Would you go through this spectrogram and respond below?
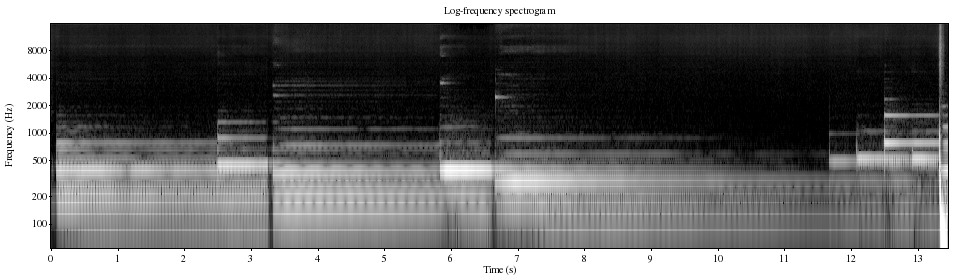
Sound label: focus lofi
